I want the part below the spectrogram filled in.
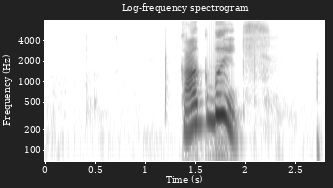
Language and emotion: Russian, positive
